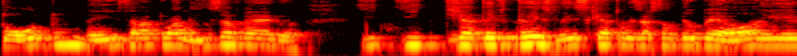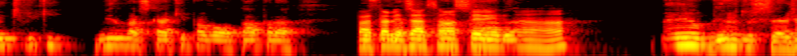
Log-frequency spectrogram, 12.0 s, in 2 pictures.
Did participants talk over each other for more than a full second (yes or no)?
yes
